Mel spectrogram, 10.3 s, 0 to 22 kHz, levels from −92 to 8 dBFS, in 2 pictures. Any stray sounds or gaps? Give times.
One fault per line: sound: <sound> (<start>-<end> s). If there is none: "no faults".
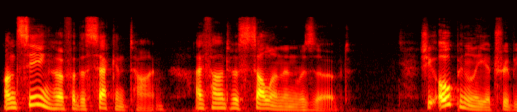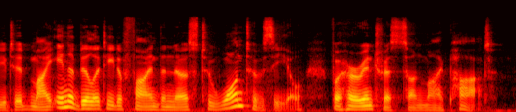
no faults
